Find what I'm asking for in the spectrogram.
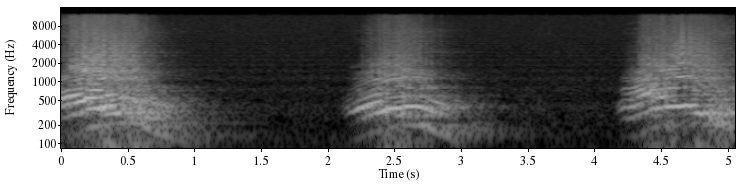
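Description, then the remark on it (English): A tiger in a park enclosure roars three times in a steady rhythm, each deep, rumbling call loud, with brief silences between them and no voices; he is calling to his female mate in the next enclosure. “The tiger is talking, Jenkins says, to his female mate, one enclosure over.”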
